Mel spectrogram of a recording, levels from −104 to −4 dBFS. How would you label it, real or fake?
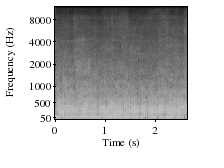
fake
